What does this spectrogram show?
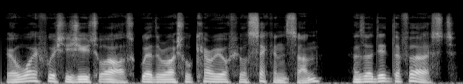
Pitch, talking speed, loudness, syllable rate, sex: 115 Hz, 245 wpm, -15 LUFS, 5.5 syllables/s, male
